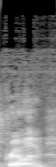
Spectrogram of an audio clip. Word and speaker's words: Kuririn: Kuririn, I believe, is how it's pronounced in this book. In the cartoon, his name was Krillin. That's probably what I will call him because that's what I know him as.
